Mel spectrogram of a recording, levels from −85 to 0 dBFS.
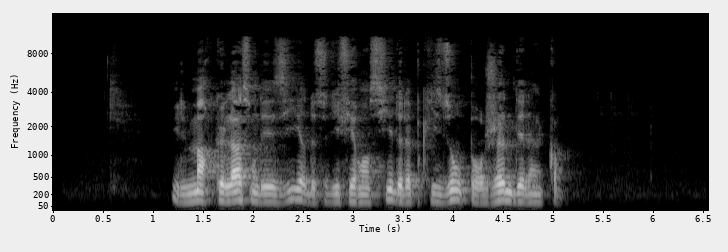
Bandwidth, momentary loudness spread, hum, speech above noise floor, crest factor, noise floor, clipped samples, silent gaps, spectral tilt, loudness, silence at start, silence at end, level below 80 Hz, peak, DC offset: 11.5 kHz; 13 LU; none; 48 dB; 22 dB; -75 dBFS; under 0.1%; none; -5 dB/octave; -28 LUFS; 1.2 s; 1.45 s; -72 dBFS; -8 dBFS; under 0.1%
